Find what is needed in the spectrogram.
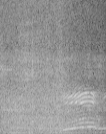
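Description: Steady outdoor ambient noise from an open practice ground, with a low hum underneath. Near the end a single drawn-out call rises and then falls in pitch.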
